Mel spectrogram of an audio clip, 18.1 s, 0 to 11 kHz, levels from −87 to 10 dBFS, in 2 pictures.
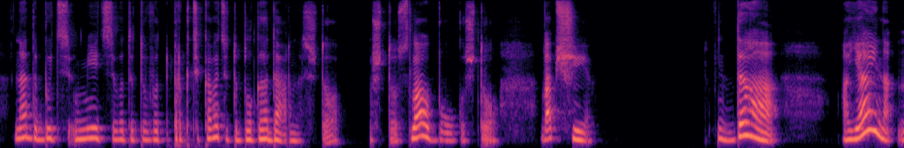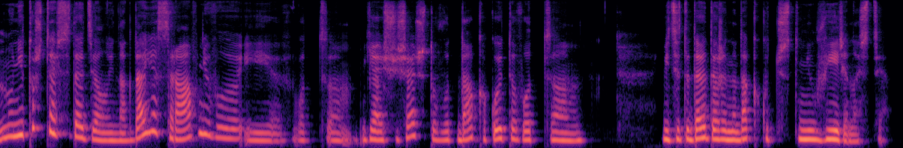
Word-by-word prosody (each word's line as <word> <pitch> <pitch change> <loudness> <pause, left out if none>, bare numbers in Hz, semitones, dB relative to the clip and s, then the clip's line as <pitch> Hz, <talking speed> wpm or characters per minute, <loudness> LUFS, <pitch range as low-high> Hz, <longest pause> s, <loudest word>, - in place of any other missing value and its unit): надо 230 0 +1
быть, 220 +2 -3
уметь 220 +2 +1
вот 195 0 -4
эту 195 0 -6
вот 190 -1 -6
практиковать 225 +2 -3
эту 190 -1 -5
благодарность, 185 -4 0
что - - -9 0.3
что - - -7
слава 250 +3 +5
Богу, 175 -2 -9
что 180 +1 -6 0.4
вообще" 200 -4 +2 1.2
Да. 240 +6 +5 0.6
А 195 - 0
я 230 - +8
ино 275 - +4
ну, 235 +7 -1
не 290 +2 +5
то, 460 - -4
что 455 -5 0
я 330 - +4
всегда 290 -6 -1
делаю, 185 -5 -1
иногда 175 +7 0
я 370 +3 +1
сравниваю, 235 - -2
и 170 -2 -6
вот, 180 -3 -11 0.2
эм, 180 0 -8
я 195 +1 -1
ощущаю, 190 +7 -3
что 270 -7 -7
вот 185 0 -4
да, 190 +4 -1
какой-то 210 0 -1
вот, 190 0 -5
эм, 175 -1 -2 0.8
ведь 195 0 +1
это 205 0 +1
даёт 220 +3 +4
даже 205 -2 +3
иногда 190 +3 +3
какую-то 205 -2 -11
чувство 210 - -3
неуверенности. 190 -3 +2
200 Hz, 160 wpm, -23 LUFS, 185-225 Hz, 1.2 s, я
